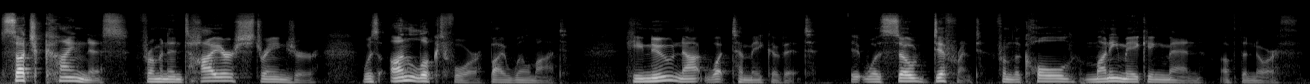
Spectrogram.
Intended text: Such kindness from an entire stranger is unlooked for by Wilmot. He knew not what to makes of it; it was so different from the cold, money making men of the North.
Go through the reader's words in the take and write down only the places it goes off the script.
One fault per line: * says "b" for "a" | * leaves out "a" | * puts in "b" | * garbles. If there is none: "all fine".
* says "was" for "is"
* says "make" for "makes"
